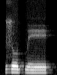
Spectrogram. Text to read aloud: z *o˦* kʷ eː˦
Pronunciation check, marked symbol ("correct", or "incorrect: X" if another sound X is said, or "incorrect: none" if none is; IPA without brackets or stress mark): correct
